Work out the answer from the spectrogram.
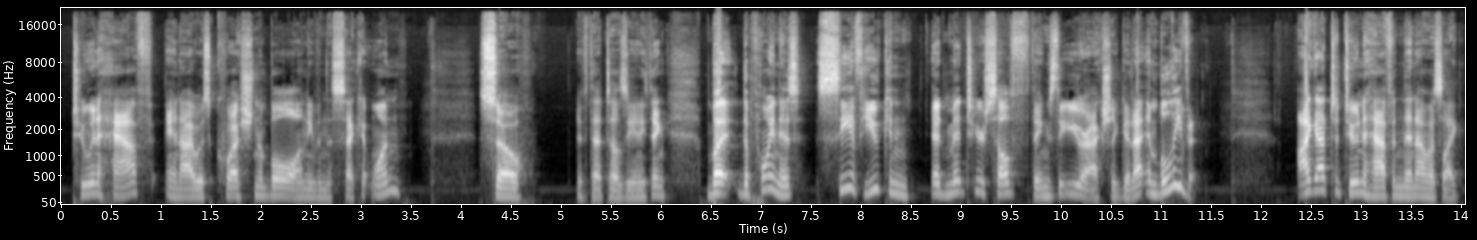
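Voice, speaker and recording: A man's voice: a little high, no room sound, clean studio sound. A man hosting a podcast, giving a casual motivational talk straight to the viewer in an informal, direct, confiding way. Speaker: podcast host.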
